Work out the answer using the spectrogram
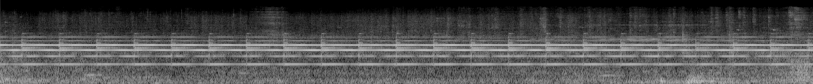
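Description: Freight train of boxcars rolling past with a low wheel rumble and some clicks from the rails, under a loud, steady ringing of high tones that repeats evenly several times a second.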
